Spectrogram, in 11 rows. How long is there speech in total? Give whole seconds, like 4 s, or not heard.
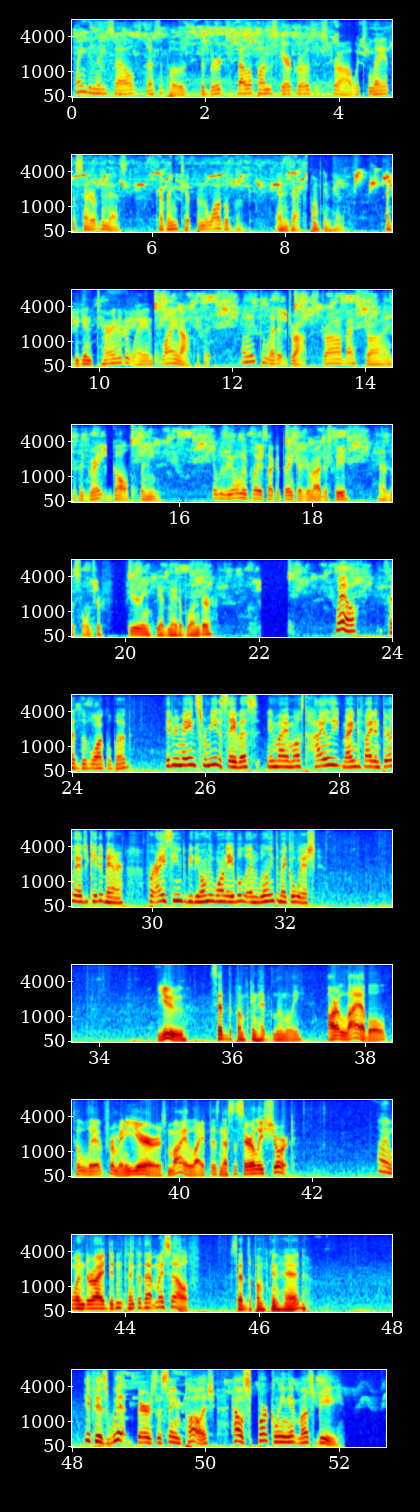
45 s.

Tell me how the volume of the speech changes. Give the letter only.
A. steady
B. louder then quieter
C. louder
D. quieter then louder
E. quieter
C.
